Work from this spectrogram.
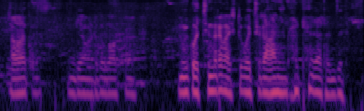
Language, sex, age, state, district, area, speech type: Telugu, male, 18-30, Andhra Pradesh, Anakapalli, rural, spontaneous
